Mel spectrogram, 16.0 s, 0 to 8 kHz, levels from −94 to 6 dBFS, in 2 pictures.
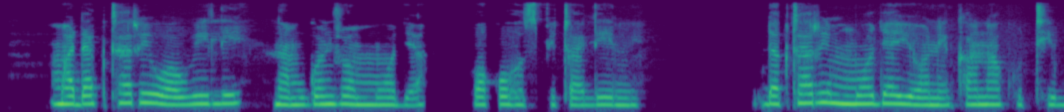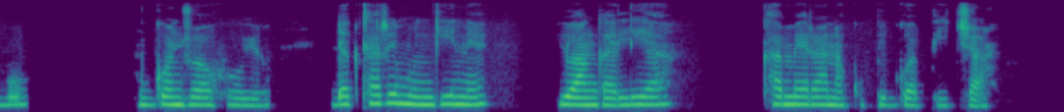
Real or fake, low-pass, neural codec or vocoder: real; 7.2 kHz; none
